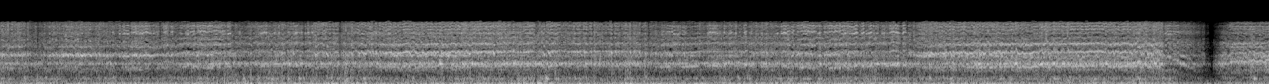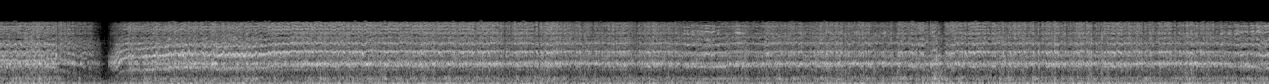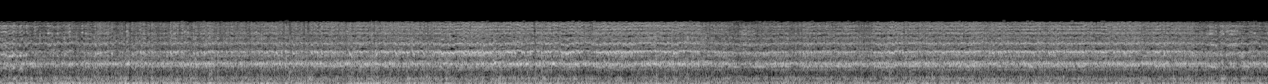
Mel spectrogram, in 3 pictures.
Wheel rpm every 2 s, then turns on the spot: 210, 220, 220, 230, 220, 170, 120, 180, 230, 230, 230, 230, 220, 230, 230, 230, 230, 230, 230.
12-14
